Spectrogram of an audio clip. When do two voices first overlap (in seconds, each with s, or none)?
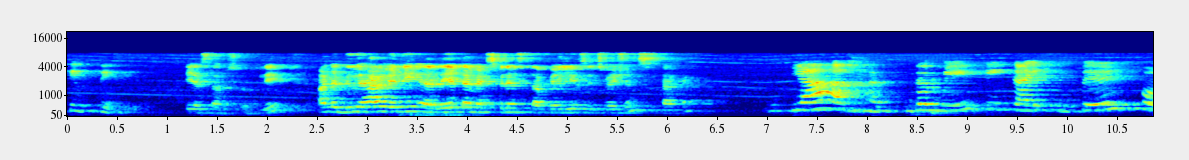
none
